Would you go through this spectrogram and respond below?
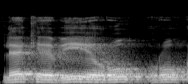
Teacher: ലകബീറു റാഇന് തഫ്ഖീം കൊടുക്കുക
